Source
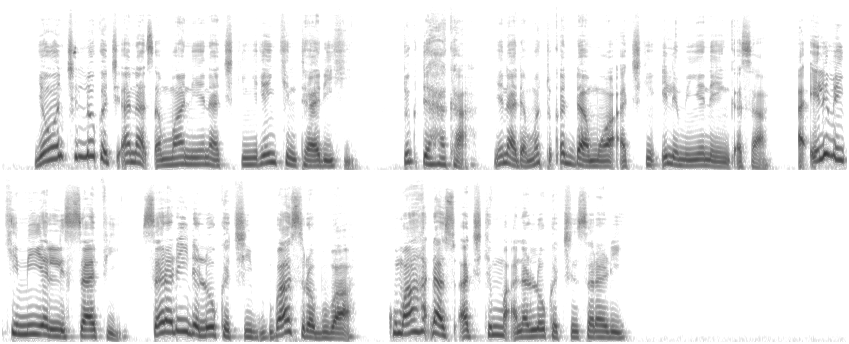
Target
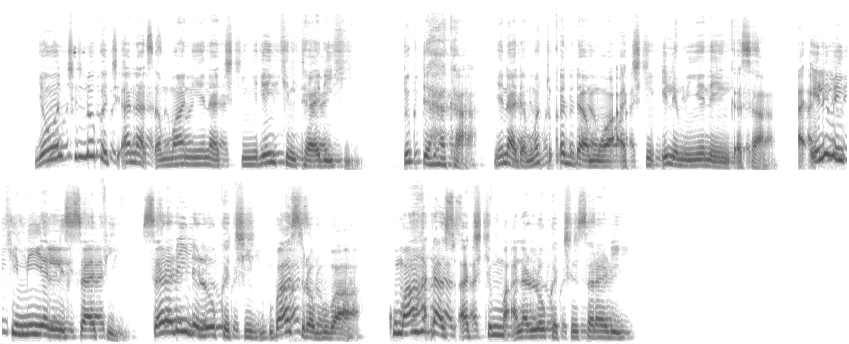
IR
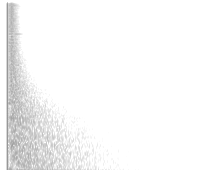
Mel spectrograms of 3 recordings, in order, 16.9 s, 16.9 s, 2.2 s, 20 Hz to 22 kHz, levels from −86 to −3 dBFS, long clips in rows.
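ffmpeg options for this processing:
-filter_complex "[0:a]aecho=1:1:92:0.2,asettb=1/sr,asplit=3[a][b][c];[a]atrim=end=8.094[d];[b]atrim=start=8.09:end=8.83,asetpts=PTS-STARTPTS,afade=t=in:d=0.004:c=qsin,afade=t=out:st=0.736:d=0.004:c=qsin,acrossover=split=4200[e][f];[f]acompressor=threshold=-53dB:ratio=4:attack=1:release=60[g];[e][g]amix=inputs=2:normalize=0[h];[c]atrim=start=8.826[i];[d][h]acrossfade=d=0.004:c1=hsin:c2=qsin[j];[j][i]acrossfade=d=0.004:c1=qsin:c2=hsin,lowshelf=f=230:g=-11,dynaudnorm=f=340:g=13:m=5dB,alimiter=limit=-23dB:level=0:latency=1:release=32,volume=-4dB"

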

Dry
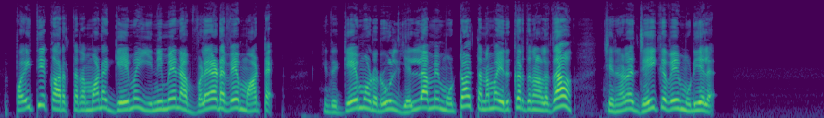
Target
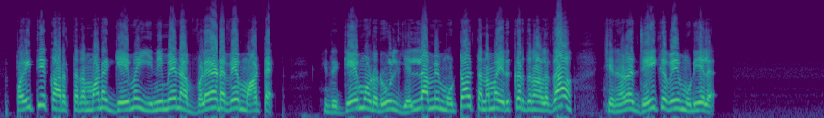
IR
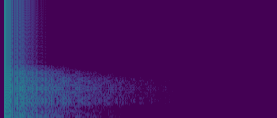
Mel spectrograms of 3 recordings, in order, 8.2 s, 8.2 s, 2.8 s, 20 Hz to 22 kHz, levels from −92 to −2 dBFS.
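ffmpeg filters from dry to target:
-filter_complex "[0:a]lowpass=3.7k,acrossover=split=270|670|2800[a][b][c][d];[a]acompressor=threshold=-46dB:ratio=6[e];[b]alimiter=level_in=3dB:limit=-24dB:level=0:latency=1,volume=-3dB[f];[e][f][c][d]amix=inputs=4:normalize=0,aexciter=amount=1.5:drive=2.4:freq=2.7k,asoftclip=type=tanh:threshold=-22dB,volume=1.5dB"

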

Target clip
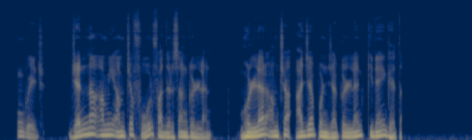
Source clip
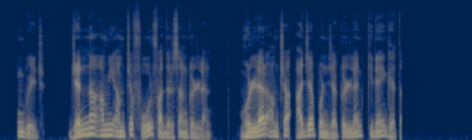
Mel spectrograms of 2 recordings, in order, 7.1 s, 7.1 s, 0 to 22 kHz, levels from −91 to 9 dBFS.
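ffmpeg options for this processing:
-af "asubboost=boost=9.5:cutoff=160,volume=-8dB"

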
